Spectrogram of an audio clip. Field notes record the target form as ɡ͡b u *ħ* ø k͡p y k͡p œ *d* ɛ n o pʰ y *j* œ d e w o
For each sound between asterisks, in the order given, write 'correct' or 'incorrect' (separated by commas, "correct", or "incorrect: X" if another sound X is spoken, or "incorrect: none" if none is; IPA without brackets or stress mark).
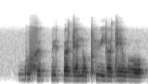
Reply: incorrect: x, correct, correct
